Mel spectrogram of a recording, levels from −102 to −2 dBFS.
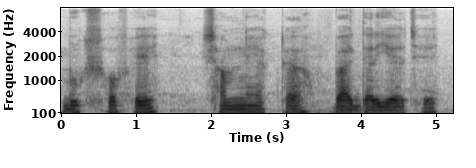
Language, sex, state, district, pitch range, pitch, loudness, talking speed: Bengali, male, West Bengal, Alipurduar, 90-105 Hz, 100 Hz, -19 LUFS, 90 wpm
